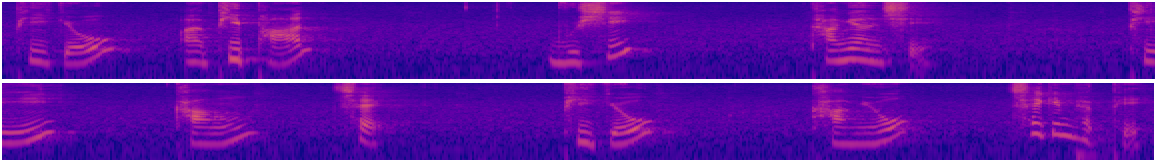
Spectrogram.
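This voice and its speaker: A woman giving a talk on parenting, who acts out scolding mothers in sharp outbursts. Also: a little high, a little hiss or hum. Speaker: parenting coach.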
